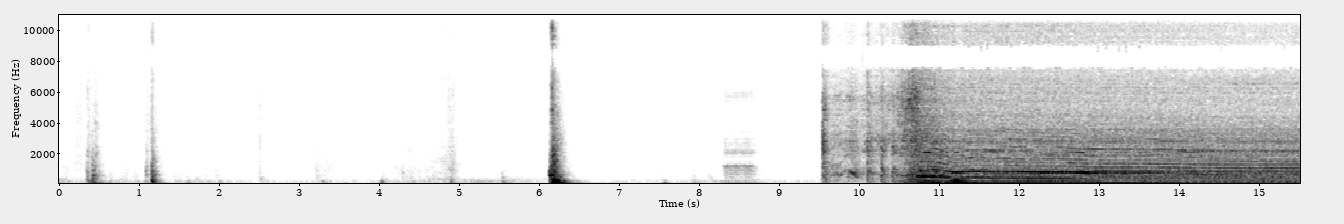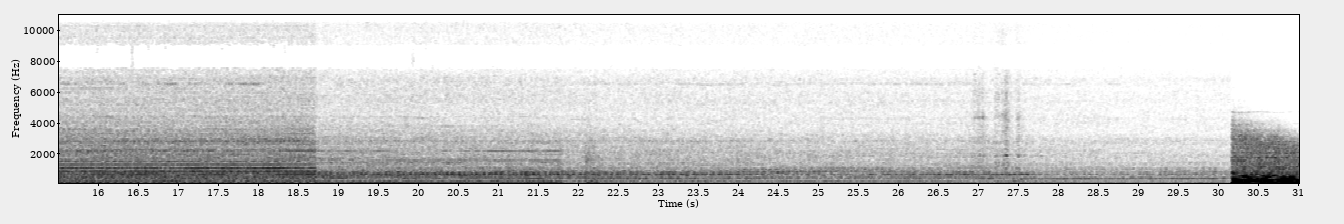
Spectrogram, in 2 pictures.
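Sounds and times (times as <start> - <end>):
car engine idling: 11.6 - 30.5
music: 30.2 - 31.0.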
